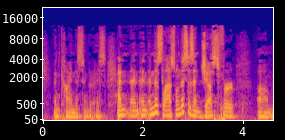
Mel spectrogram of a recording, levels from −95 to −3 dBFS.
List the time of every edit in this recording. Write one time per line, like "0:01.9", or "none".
none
